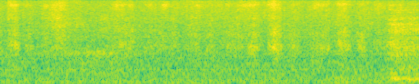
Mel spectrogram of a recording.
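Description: Faint scratching of a pen writing on paper.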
